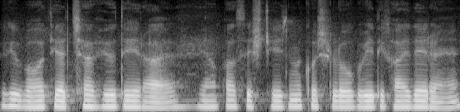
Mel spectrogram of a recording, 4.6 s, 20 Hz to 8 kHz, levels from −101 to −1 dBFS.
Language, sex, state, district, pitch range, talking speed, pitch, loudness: Hindi, male, Madhya Pradesh, Umaria, 115-120 Hz, 245 wpm, 115 Hz, -17 LUFS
